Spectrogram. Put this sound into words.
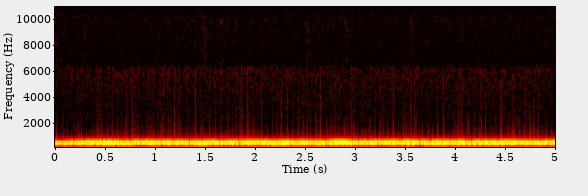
Some multisamples created with coagula, if known, frequency indicated by file name.
chorus, synth, choir, space, multisample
